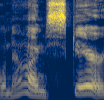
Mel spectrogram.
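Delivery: high-pitched fake crying, weepy voice. Venting that this drives them nuts, imitating Gretchen fake crying. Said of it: "and like fake crying".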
